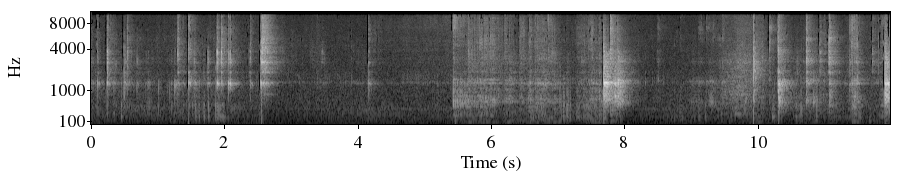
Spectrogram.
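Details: Plastic bottle being rattled, knocked and scraped in short irregular bursts of clattering noise, with quiet pauses between; no animal voice is heard.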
